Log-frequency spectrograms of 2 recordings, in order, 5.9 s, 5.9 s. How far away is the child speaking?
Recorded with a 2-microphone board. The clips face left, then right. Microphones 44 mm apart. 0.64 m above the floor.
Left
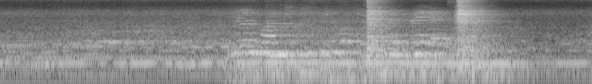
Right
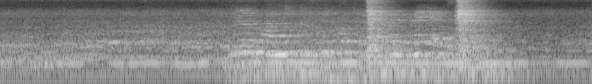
About 1.2 m.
